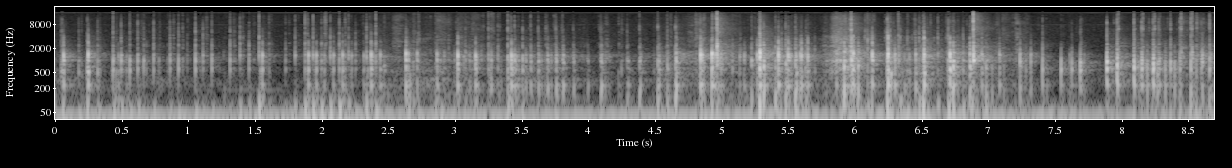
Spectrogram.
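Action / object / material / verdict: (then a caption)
tap / small cardboard box / cardboard / none. A small, hollow, rectangular cardboard light bulb box is held in one hand and fast-tapped with the fingertips of the other. Rapid, dry, papery clicks and hollow knocks run in dense bursts, with a faint crinkling rustle between them. The taps grow louder and sharper in the middle of the clip before easing off again.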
